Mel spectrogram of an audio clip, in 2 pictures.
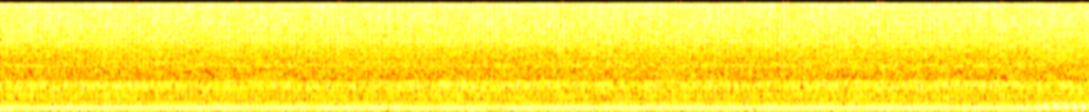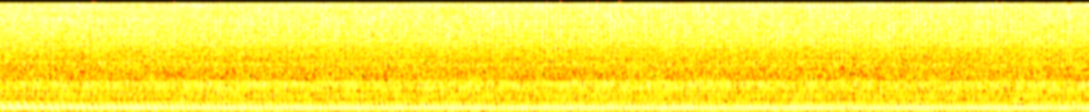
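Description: A small propeller plane's engine drones steadily, shifting slightly in pitch partway through.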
